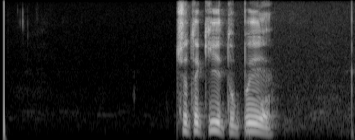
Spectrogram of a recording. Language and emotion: Russian, angry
